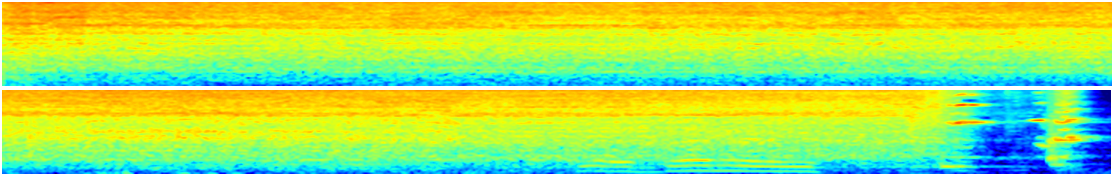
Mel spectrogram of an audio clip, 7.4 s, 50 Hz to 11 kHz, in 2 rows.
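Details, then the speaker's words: MCI MC5-C vintage bus with brake issues, listening at a wheel's air brake chamber: strong, steady hiss of escaping air while the brake pedal is held, then cuts off when released; blown brake chamber diaphragm, hole found. "It's definitely a blown diaphragm here."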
